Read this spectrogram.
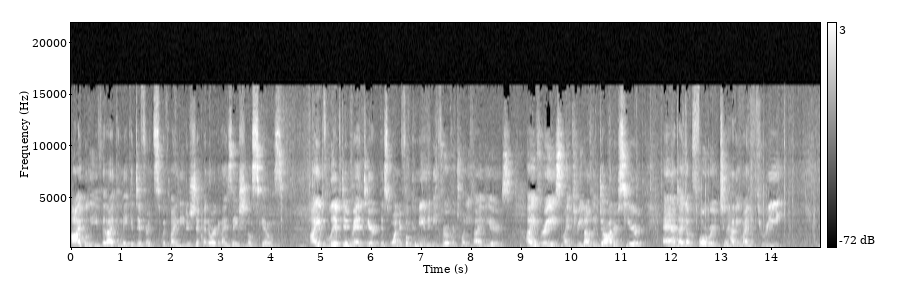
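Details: Adult woman speaking; normal voice.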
